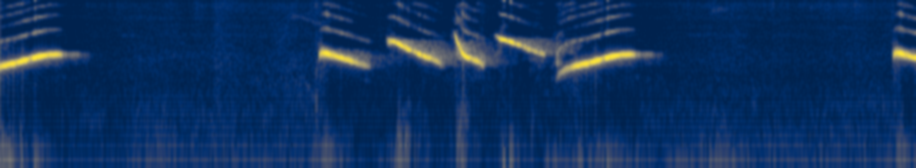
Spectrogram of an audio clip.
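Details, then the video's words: Green-winged Saltator in the wild giving its mateiro song. A short rising whistle, a pause, then a full phrase of several loud descending whistled slurs ending in a drawn-out upward whistle, and the next phrase begins. "Canto do trinca ferro mateiro, na natureza"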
